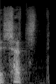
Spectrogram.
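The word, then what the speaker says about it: SHACHI: あの、フランス語で D は読みません、発音しませんみたいな、そういう感じのその、チームシャチと書いて、チームは発音せずにシャチって読ませるっていう、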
